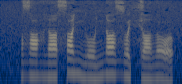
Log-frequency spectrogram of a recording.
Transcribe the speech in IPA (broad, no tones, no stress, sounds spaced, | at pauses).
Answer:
zˤ ʌ ɦ i sˤ ɯ ɲ o ɲ ɯ zˤ u fʲ ɛ ðˤ o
